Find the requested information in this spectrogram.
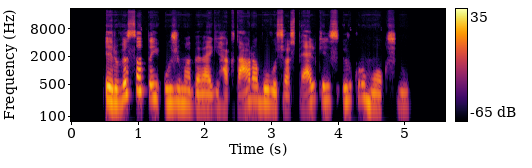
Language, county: Lithuanian, Kaunas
